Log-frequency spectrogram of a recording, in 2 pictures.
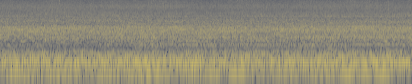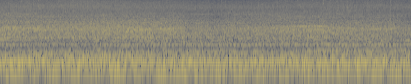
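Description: Engine of a small tracked carrier loaded with rice sacks, running at a steady speed as it drives along.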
